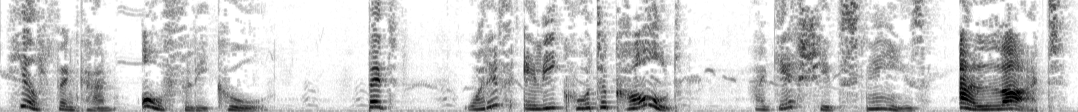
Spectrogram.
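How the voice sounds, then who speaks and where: A young adult woman reads a rhyming picture book aloud, her voice high and bright with a slightly breathy edge. She takes her time, letting her pitch swing widely and playfully through each line. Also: takes it slowly. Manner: lively, playful, sing-song storytelling. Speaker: storybook reader. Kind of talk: expressive read-aloud children's story in rhyme.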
